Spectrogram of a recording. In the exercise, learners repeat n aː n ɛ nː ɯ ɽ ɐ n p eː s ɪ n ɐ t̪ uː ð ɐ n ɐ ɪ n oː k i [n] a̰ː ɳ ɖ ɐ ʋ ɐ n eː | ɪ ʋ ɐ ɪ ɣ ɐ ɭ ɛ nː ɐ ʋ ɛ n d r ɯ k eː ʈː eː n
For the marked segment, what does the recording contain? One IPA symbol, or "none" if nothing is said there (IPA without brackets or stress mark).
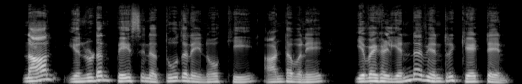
none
